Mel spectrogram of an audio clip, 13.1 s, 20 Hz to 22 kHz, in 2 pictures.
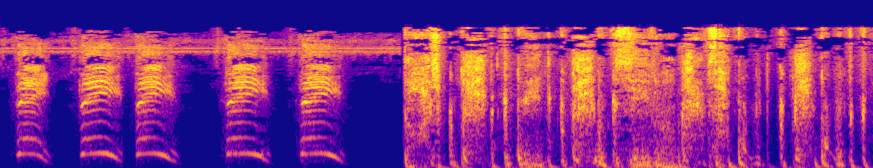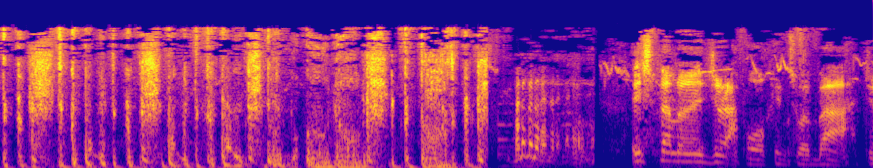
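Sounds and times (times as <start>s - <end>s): beatbox vocal percussion: 3.0s - 10.3s.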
